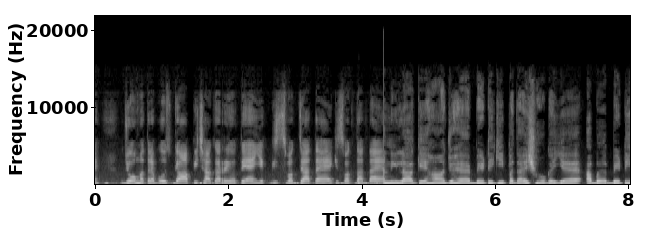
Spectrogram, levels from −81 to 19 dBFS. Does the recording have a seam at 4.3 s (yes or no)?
yes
